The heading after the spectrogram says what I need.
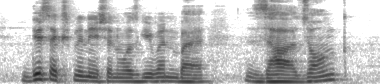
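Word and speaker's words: Zajonc: explanation was given by za junk the name is pronounced to rhyme with science the arousal is because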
